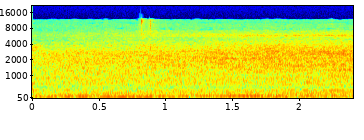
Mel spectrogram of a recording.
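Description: A steady low engine hum and rumble in the background, with no distinct knocks or clicks.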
